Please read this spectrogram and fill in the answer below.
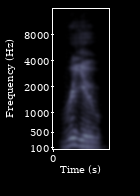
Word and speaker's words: Ryu: see is um like Ryu versus Ken. And I know that a yeah. lot of people say it Ryu, but his name is actually pronounced Ryu.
